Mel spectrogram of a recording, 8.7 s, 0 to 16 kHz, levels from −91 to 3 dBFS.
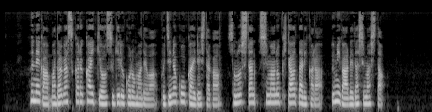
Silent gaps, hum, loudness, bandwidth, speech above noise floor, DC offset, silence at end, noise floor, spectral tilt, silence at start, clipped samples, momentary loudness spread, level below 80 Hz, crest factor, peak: none; none; -23 LUFS; 11.5 kHz; 50 dB; under 0.1%; 1 s; -72 dBFS; -4.5 dB/octave; 0.6 s; under 0.1%; 7 LU; -62 dBFS; 18 dB; -6 dBFS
